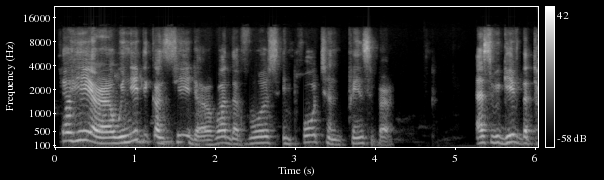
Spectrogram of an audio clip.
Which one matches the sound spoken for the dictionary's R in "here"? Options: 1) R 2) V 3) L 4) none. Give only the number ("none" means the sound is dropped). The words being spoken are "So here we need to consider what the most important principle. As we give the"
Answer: 1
